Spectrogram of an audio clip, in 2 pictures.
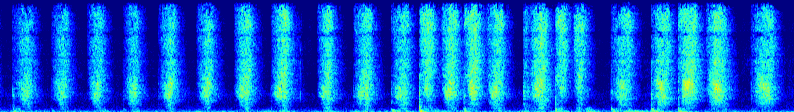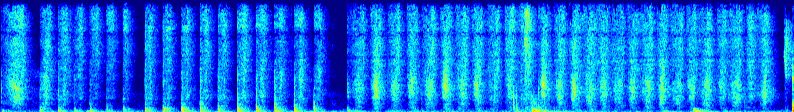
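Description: Dry paintbrush rubbed back and forth over painted wood, a steady scratchy swishing in close, regular strokes that speed up into quicker, denser brushing partway through, with no talking.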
